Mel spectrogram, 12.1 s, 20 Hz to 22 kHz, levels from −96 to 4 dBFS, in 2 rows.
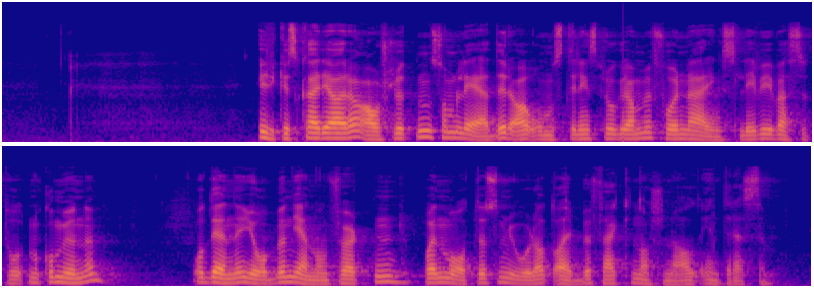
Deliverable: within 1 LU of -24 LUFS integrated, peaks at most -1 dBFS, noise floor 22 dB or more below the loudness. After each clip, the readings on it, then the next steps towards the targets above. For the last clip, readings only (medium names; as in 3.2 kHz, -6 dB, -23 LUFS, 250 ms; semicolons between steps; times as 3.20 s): dropouts 2; longest dropout 1.2 ms; loudness -33.0 LUFS; peak level -13.5 dBFS; loudness target -24.0 LUFS
-> interpolate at 4.66/11.40 s, 1.2 ms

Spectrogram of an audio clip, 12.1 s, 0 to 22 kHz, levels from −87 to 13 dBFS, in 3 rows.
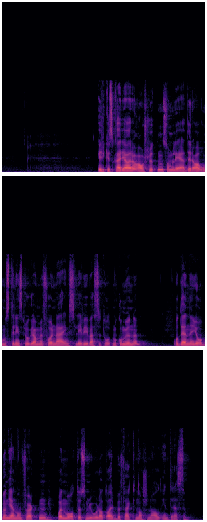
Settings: dropouts 0; loudness -33.0 LUFS; peak level -13.5 dBFS; loudness target -24.0 LUFS
-> trim +9 dB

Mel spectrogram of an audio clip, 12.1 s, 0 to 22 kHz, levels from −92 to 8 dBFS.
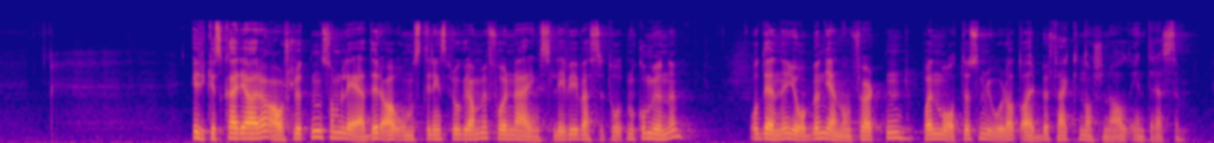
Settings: loudness -24.0 LUFS; peak level -4.5 dBFS; noise floor -63 dBFS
